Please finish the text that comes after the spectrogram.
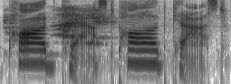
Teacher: So your mouth is quite open for both. One, your tongue is in the back and then it goes forward. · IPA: / ˈpɔdˌkæst /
